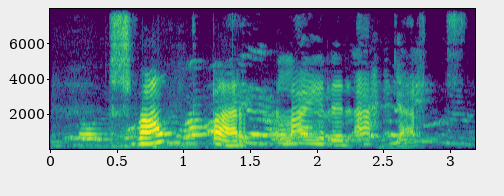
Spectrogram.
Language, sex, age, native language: Icelandic, female, 10, Icelandic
